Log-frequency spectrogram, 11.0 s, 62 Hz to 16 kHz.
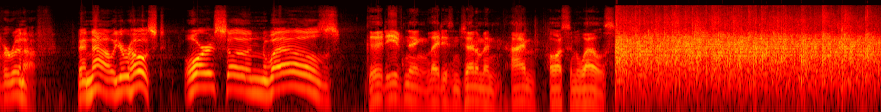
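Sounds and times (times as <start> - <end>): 
speech: 0.0 - 8.0
loud sustained applause from a large audience: 7.7 - 11.0.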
